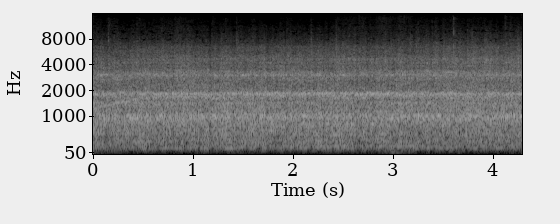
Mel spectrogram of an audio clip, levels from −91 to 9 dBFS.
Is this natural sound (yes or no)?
no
